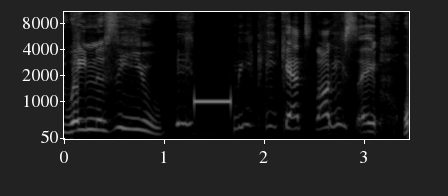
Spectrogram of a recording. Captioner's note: beep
